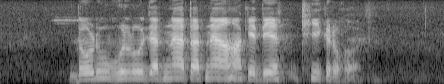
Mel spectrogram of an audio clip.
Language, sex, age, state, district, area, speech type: Maithili, female, 60+, Bihar, Araria, rural, spontaneous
